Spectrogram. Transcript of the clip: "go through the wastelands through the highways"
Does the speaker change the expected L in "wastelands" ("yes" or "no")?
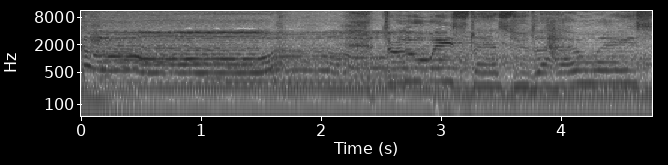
no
